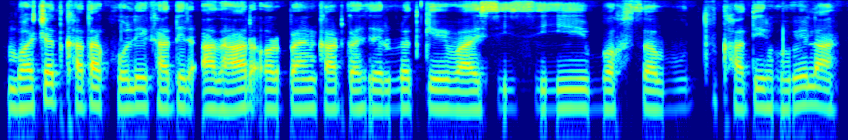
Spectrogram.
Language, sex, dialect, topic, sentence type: Bhojpuri, male, Western, banking, statement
